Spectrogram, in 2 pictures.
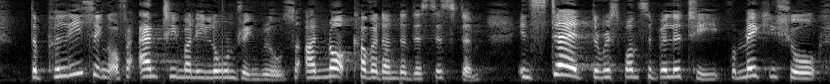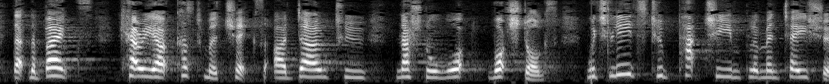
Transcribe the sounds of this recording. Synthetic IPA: ðəpʰəlisɪ̃ŋə̰væ̃ntʰimʌnilɔ̃ndəɹɪ̃ŋɹulˠz̥ə˞nət̚kʰʌvəɾʌ̃ndə˞ðɪsɪstə̃m | ɨ̃nstɛd̪̚ðəɹɨspɑ̃nsɨbɪlˠɪtʰifəmeɪkɪ̃ŋʃʊːɹ | ðəʔ̪̚ðəbæ̃ŋks | kʰæɹiaʊt̚kʰʌstəmət͡ʃʰɛksə˞dãʊ̃ntʰə | næʃənəl̩ˠ | wɑt͡ʃd̥ɔɡz̥wɨt͡ʃliːdz̥tʰəpʰat͡ʃiɪ̃mpʰləmɛ̃ntʰeɪʃɨ̃

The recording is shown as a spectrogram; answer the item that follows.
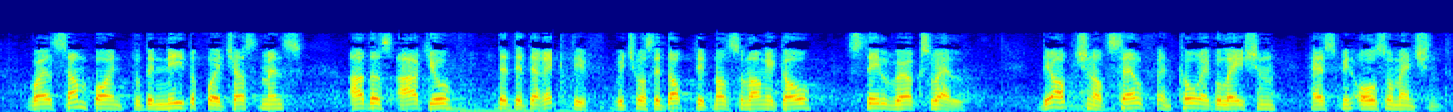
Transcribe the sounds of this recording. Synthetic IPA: waɪlˠsʌ̃mpʰɔ̃ɪ̃ntʰːuðɨniːdfəɨd͡ʒʌstmɨ̃nts | ʔʌðə˞zaɹɡjuðɨt̪̚ðɨdaɪɹɛktɪvwɪt͡ʃwʌzɨdɑp̚tɨd̚ⁿnɔtsoʊlɔ̃ŋɨɡoʊ | stɪlˠwɜ˞kswɛlˠ | ðiɑpʃə̃nɔvsɛlˠfɨ̃ndkʰoʊɹɛɡjuleɪʃə̃n | hɨzbĩnɔlˠsoʊmɛ̃nʃn̩d̥

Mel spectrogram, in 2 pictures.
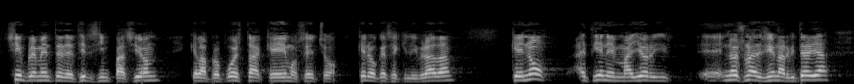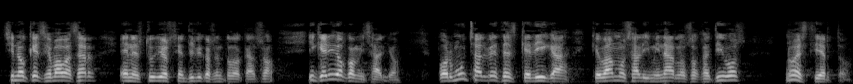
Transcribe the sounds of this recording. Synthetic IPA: simple̞mẽnt̪e̞ðe̞θiɾsimpasjo̞ŋ | ke̞lapɾo̞pwe̞st̪ake̞emo̞se̞t͡ʃo̞kɾeoke̞se̞kiliβ̞ɾað̞a | ke̞no̞ | t̪je̞ne̞maʝo̞ɾi | no̞e̞sunaðθisjo̞naɾβ̞it̪ɾaɾja | sino̞ke̞se̞βaβasaɾ | e̞ne̞st̪uðjo̞sθje̞nt̪ifiko̞s̬ent̪o̞ðo̞kaso̞ | ike̞ɾiðo̞ko̞misa̰ɾjo̞̰ | po̞ɾmut͡ʃazβe̞θe̞ske̞ðiɣake̞βamo̞saelimĩnaɾlo̞soβxe̞t̪iβ̞o̞s | no̞e̞sθje̞ɾt̪o̞̰

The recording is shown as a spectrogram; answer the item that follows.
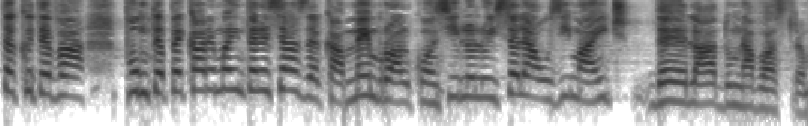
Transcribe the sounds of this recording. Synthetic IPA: t̪əkɨt̪e̞vapuŋk̚t̪e̞pe̞kaɾe̞məint̪e̞ɾe̞seazəkame̞mbɾualko̞nsiljulujsəleauzimait͡ʃʲd̪e̞lad̪umneavoast̪ɾə

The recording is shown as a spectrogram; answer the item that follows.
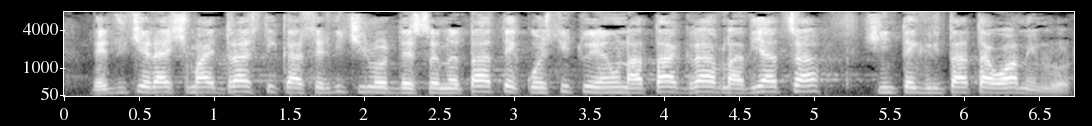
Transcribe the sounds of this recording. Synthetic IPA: re̞d̪ut͡ʃe̞ɾeaʃimajd̪ɾast̪ikase̞rvit͡ʃiːlo̞rd̪e̞sənət̪at̪e̞ko̞nst̪it̪uje̞unat̪ak̚ɡɾavlavjat̪saʃiːnt̪e̞ɡɾit̪at̪eaoame̞nilo̰r

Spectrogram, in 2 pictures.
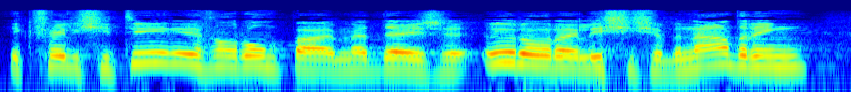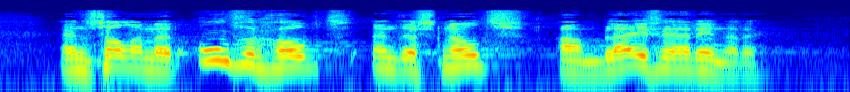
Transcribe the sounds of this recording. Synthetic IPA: ɪkfelisitɪːɾɪvɑnrɔmpaɥmɛt̚dejzəøːɾorejalɪstisəbənaːdəɾɪŋ | ɛnzɑlˠɛmɛrɔnvərɦowptɛndɛsnowtsaːnblɛjvənɦɛɾɪnəɾə

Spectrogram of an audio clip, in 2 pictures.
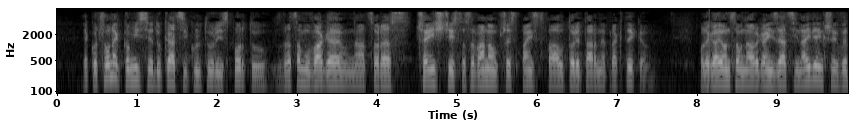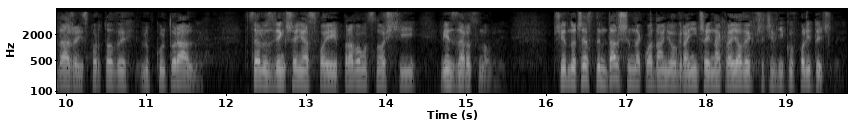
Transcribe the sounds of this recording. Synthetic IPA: jakɔt͡ʂwɔnɛkːɔmʲisʲjiɛd̪ukat̪sʲjikult̪uɾɘispɔɾt̪uzvɾat̪samuvaɡɛnat̪sɔɾast͡ʂɛ̃w̃ɕt͡ɕejst̪ɔsɔvanɔ̃w̃pʂɛspaj̃st̪faːwt̪ɔɾɘt̪aɾn̪ɛpɾakt̪ɘkɛ | pɔlɛɡajɔnt̪sɔ̃w̃naɔɾɡaɲizat̪sʲjinajvʲjɛŋkʂɘɣvɘd̪aʐɛɲspɔɾt̪ɔvɘxlup̚kult̪uɾalnɘx | ft̪sɛluzvʲjeŋkʂɛɲasfɔjejpɾavɔmɔt̪snɔɕt͡ɕi | mʲjɛnd̪ɘnaɾɔznɔvɛj | pʂɨjɛd̪nɔt͡ʂɛsnɘmd̪alʂɘmnakwad̪aɲuɔɡɾaɲit͡ʂɛɲnakɾajɔvɘxpʂɛt͡ɕivɲikufpɔlʲit̪ɘt͡ʂnɘx

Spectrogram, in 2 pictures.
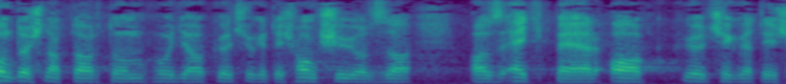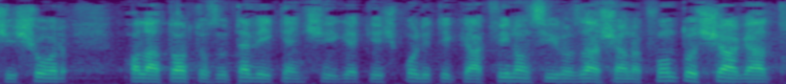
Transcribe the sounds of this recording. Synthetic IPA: ont̪o̞ʃnɒk̚t̪ɒrt̪o̞mɦo̞ɟɒkølt͡ʃeːɡʋɛt̪eːʃhɒŋkʃuːjo̞zːɒɒzɛcpɛrɒkølt͡ʃeːɡʋɛt̪eːʃiʃo̞rɒlaːt̪ɒrt̪o̞zoːt̪ɛveːkɛɲʃeːɡɛkeːʃpo̞lit̪ikaːkfinɒnsiːɾo̞zaːʃaːnɒkfo̞n̪t̪o̞ʃːaːɡaːt̪

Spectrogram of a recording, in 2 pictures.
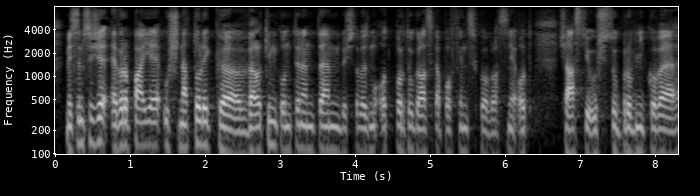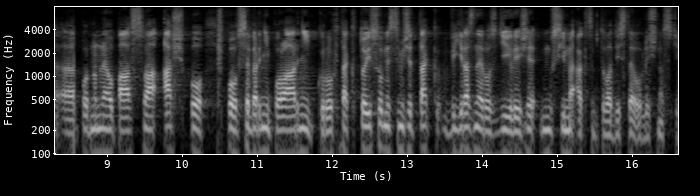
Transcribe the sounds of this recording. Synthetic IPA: mɪslimsɪʒɛʔɛvɾo̞pajɛʔuʃnat̪o̞lɪkvɛlkiːmko̞nt̪ɪnɛnt̪ɛmɡdɪʃt̪ovɛzmuʔot̪̚poɾt̪uɡalskapo̞fɪnskovlast̪ɲɛʔo̞t̪t͡ʃaːscɪuʃsupɾovɲiko̞vɛːpodnomnɛːɦo̞paːslaʔaʃpo̞ʃpo̞sɛvɛɾɲiːpo̞laːɾɲiːkɾuxt̪akt̪o̞jso̞wmɪslimʒɛt̪akviːɾaznɛːɾo̞zɟiːlɪʒɛmusiːmɛʔakt͡sɛpt̪ovat̪jɪst̪ɛːʔodlɪʃnoscɪ

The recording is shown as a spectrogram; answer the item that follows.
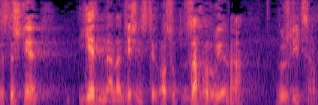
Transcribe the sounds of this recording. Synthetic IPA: ɘst̪ɘt͡ʂɲɛjɛd̪nanad͡ʑeɕẽɲt͡ɕst̪ɘxɔsubzaxɔɾujɛna̰ | ɡɾuʐlʲit̪sɛ̰

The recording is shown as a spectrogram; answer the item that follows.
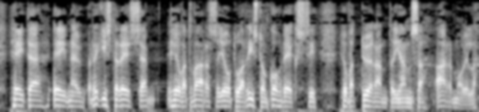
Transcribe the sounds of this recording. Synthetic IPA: heit̪æeˑinæyrekist̪ereisːæheoʋɑt̪ʋɑːrɑsːɑjoˑut̪uɑriːst̪oŋkohdeːksˑiheoʋɑt̪t̪yønɑnt̪ɑjɑnsɑʔɑrmo̰ilːɑ̰

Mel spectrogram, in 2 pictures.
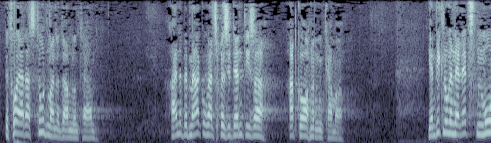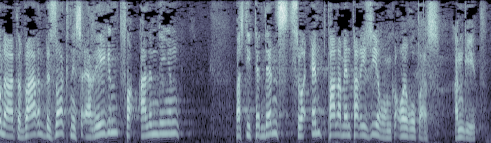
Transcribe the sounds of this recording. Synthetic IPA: b̥əfoːɐeːɐdastʰuːtmaɪnədaːmənʊnthɛʁən | ʔaɪnəbəmɛɐkʊŋalspʁ̥ɛzidɛnt̚d̥iːzɐ | ʔapɡ̥əɔɐdnətn̩kʰamɐ | d̥iːɛntv̥ɪklʊŋəndeːɐlɛt͡stn̩moːnatəvaːʁənbəzɔɐknɪsəɛɐʁeːɡəntfoːɐʔaləndɪŋən | vasd̥iːtʰɛndɛnt͡st͡suːɐʔɛntpʰaɐlamɛntʰaʁiziːʁʊŋkɔʏʁoːpa̰s | ʔanɡeːt

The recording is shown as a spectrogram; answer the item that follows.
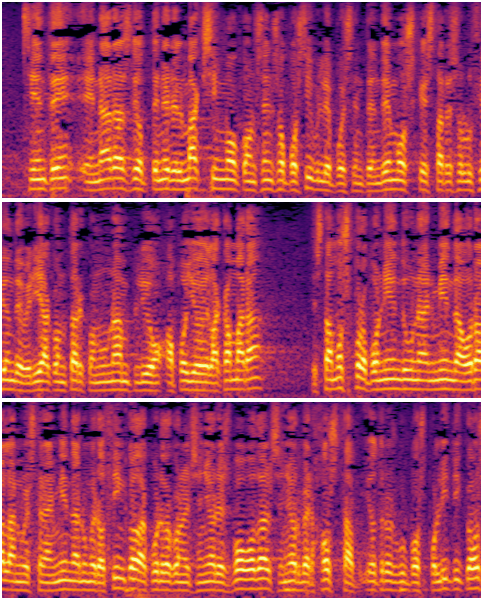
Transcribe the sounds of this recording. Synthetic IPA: siðe̞nt̪e̞ːnaɾazðeoβt̪e̞ne̞ɾe̞lmaksimo̞ko̞nsẽ̞ns̬o̞po̞siβle̞pwe̞se̞nt̪e̞nd̪e̞mo̞skeest̪are̞so̞luθjo̞nd̪e̞βe̞ɾiako̞nt̪aɾko̞nunampljo̞ʔapo̞ʝo̞ðe̞lakamaɾa | est̪amo̞spɾo̞po̞njẽ̞nd̪ounaenmjẽnd̪aoɾalanwe̞st̪ɾaenmjend̪anũme̞ɾo̞θiŋko̞ðakwe̞ɾðo̞ko̞ne̞lse̞ɲo̞ɾe̞zβo̞βo̞ðaelse̞ɲo̞ɾβe̞ɾxo̞st̪aβio̞t̪ɾo̞zɣɾupo̞spo̞lit̪iko̞s

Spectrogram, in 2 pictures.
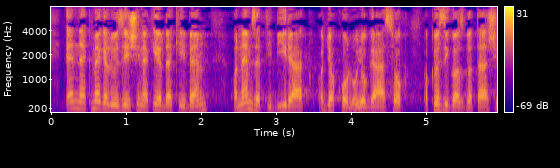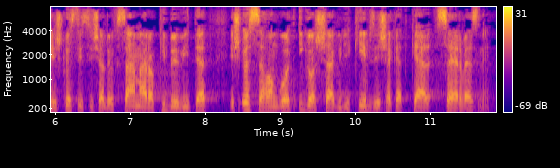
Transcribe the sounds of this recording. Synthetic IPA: ɛnːɛkmɛɡɛløːzeːʃeːnɛkeːrd̪ɛkeːbɛn | ɒnɛmzɛt̪ibiːɾaːkɒɟɒko̞rloːjo̞ɡaːso̞k | ɒ̰kø̞ziɡɒzɡɒt̪aːʃieːʃkø̞st̪ist̪ʋiʃɛløːksaːmaːɾɒkibøːviːt̪ɛt̪ː | eːʃø̞sːɛɦɒŋɡo̞lt̪iɡɒʃːaːɡyɟikeːbzeːʃɛkɛt̪kɛlsɛrvɛznḭ

